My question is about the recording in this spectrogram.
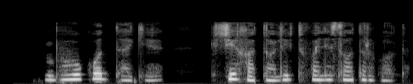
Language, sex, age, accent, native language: Uzbek, female, 18-24, Toshkent shahri, Uzbek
